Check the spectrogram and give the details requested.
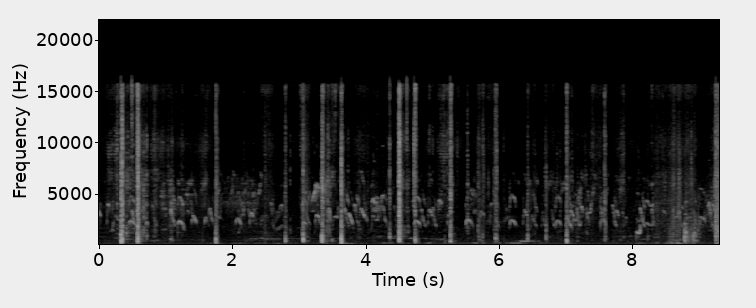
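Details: Partridge chicks at play give dense, high, wavering peeps in quick clusters, punctuated by many sharp percussive clicks and taps.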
